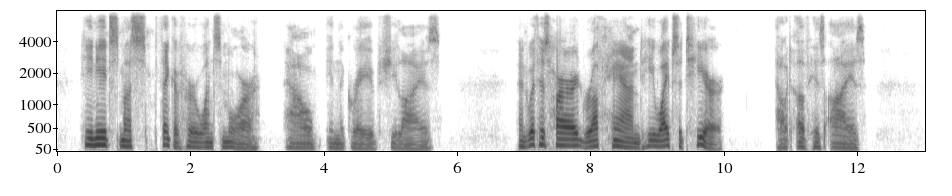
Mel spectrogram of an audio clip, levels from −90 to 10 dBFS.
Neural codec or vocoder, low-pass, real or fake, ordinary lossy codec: none; 7.2 kHz; real; Opus, 24 kbps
